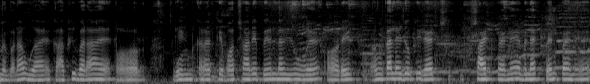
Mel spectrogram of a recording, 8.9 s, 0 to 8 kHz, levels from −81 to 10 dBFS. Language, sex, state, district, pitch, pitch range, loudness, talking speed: Hindi, male, Maharashtra, Pune, 180 Hz, 175-185 Hz, -32 LUFS, 190 wpm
